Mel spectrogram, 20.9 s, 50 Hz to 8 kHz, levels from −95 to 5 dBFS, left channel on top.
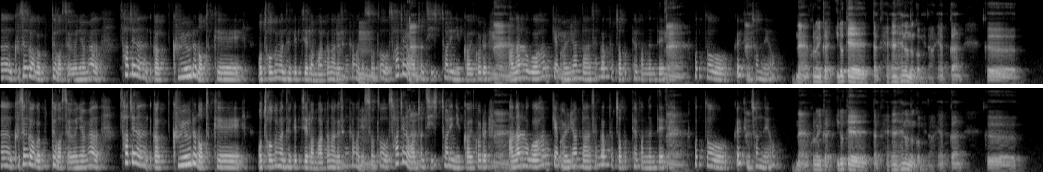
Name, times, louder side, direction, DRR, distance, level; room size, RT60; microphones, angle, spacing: voice 1, 0.0-4.8 5.2-9.9 10.2-13.5 14.1-15.5, right 2 dB, 70° right, 6 dB, 1.8 m, -33 dB
voice 2, 6.7-7.6 8.1-8.4 9.8-10.3 11.1-11.5 13.3-13.8 14.9-15.1 15.8-19.2 19.7-20.3, left 3 dB, 60° left, 8 dB, 1.4 m, -35 dB
14.0 x 14.0 x 4.3 m, 0.40 s
head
